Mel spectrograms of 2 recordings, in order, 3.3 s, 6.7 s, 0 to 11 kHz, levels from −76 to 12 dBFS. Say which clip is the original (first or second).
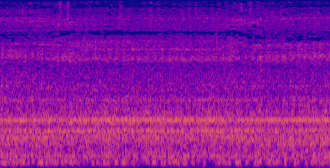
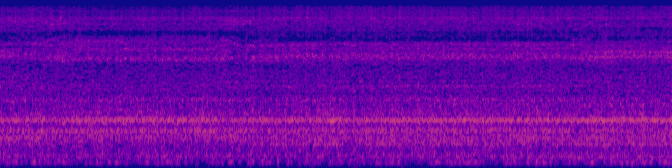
first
